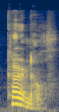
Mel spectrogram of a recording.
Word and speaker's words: colonel: that's how it makes sense but no it's pronounced Colonel I'm sure they were drunk when they decided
